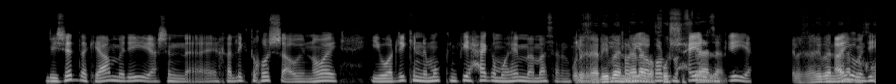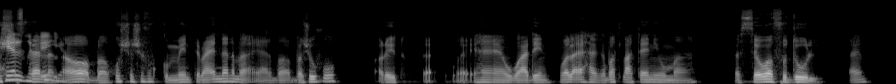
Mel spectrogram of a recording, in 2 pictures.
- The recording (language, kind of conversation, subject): Arabic, podcast, إزاي بتنظّم وقتك على السوشيال ميديا طول اليوم؟
- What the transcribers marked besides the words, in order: in English: "الComment"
